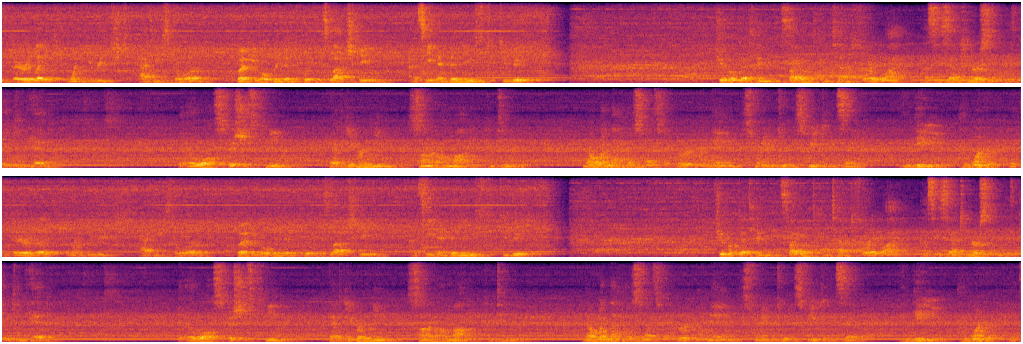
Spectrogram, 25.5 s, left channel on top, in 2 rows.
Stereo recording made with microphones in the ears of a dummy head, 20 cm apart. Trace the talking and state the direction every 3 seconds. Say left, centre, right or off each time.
left, left, centre, right, right, right, right, right, right.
